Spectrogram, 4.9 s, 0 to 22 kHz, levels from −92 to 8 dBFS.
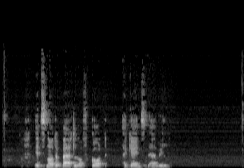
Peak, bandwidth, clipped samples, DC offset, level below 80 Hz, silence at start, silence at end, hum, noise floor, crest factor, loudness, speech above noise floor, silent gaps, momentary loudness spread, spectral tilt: -4 dBFS; 15.5 kHz; under 0.1%; under 0.1%; -80 dBFS; 0.5 s; 1.55 s; none; -67 dBFS; 22 dB; -23 LUFS; 43 dB; none; 16 LU; 0 dB/octave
